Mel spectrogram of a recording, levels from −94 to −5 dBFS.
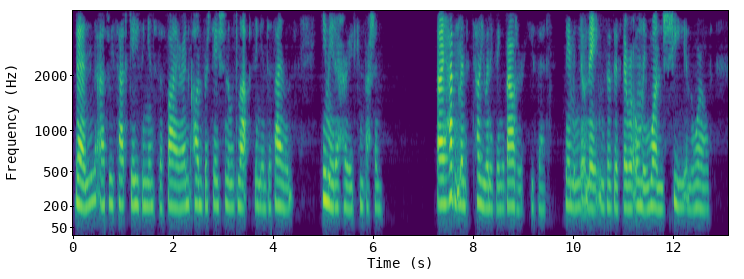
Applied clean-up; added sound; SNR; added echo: none; none; none; none.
